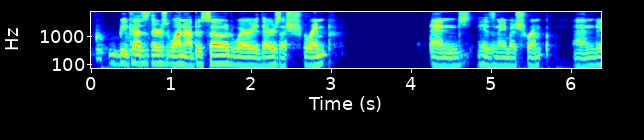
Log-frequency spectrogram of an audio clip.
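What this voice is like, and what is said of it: Usual voice. Nothing is said of it.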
